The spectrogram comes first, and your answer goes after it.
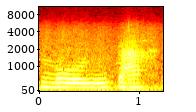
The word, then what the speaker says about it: Montag: Sonntag, Montag, Dienstag, Mittwoch. That is good, but pronounce the words broader, so Sonntag, Montag, Dienstag, yes?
